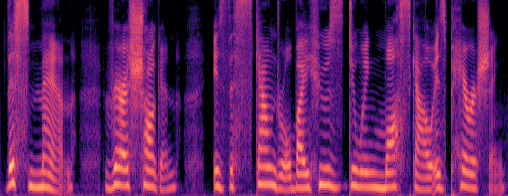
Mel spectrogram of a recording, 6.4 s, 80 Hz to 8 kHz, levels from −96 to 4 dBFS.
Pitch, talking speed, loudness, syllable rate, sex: 215 Hz, 115 wpm, -20 LUFS, 3.7 syllables/s, female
